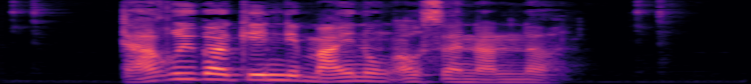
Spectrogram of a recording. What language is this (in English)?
German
